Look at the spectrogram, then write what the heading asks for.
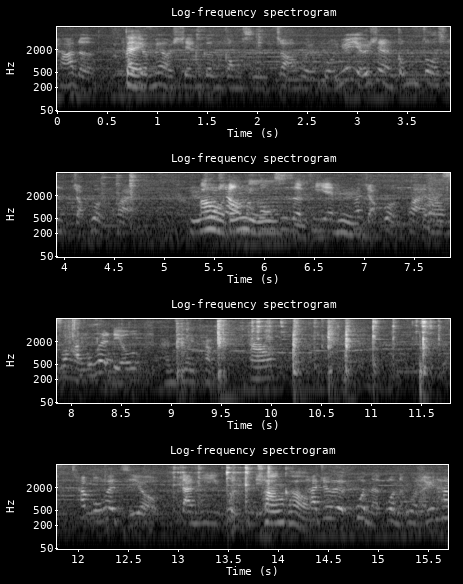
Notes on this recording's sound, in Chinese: Lane 72 Bistro 英式餐酒館。本集首次嘗試在餐酒館內錄音。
